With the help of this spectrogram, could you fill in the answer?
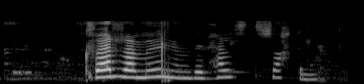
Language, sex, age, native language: Icelandic, female, 9, Icelandic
